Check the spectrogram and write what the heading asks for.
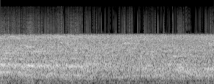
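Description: Loud, steady din of many voices at a busy swimming pool, children shouting and calling over one another with no single voice standing out.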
